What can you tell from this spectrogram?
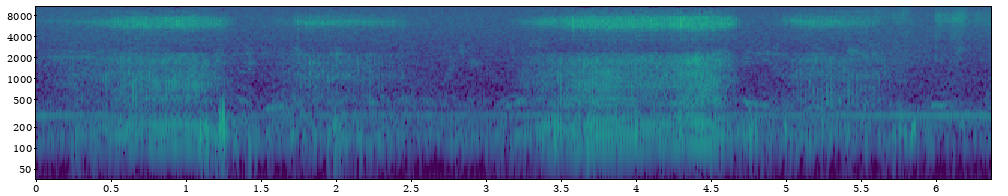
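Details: A woman snoring, though she said her snoring wasn't loud: rough, rattling sounds in slow waves with breaths over a steady low room hum; snoring.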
